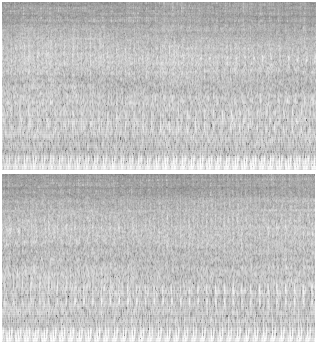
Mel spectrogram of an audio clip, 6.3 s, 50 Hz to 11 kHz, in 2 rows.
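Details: Dompeng S1115 single-cylinder diesel that pushed oil out the exhaust, after both loose valves were replaced with new valves and carbon cleaned: even idle thump of about two beats a second with no knocks, and no white smoke in the first minute. Healthy.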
